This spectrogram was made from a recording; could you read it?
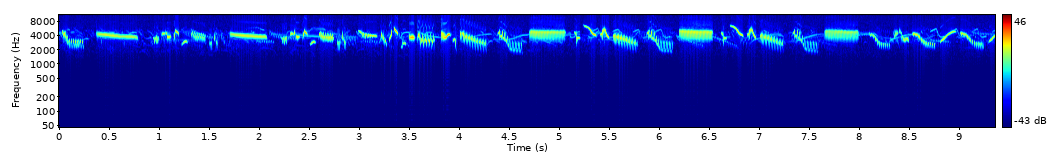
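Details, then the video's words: Long stretch of Eurasian skylark spring song, a fast, ceaseless jumble of whistles, sharp downward slurs and buzzy chirps, shifting pattern every moment, clean with no other sounds. "Kiurun / Leivon laulua | Skylark Singing"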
